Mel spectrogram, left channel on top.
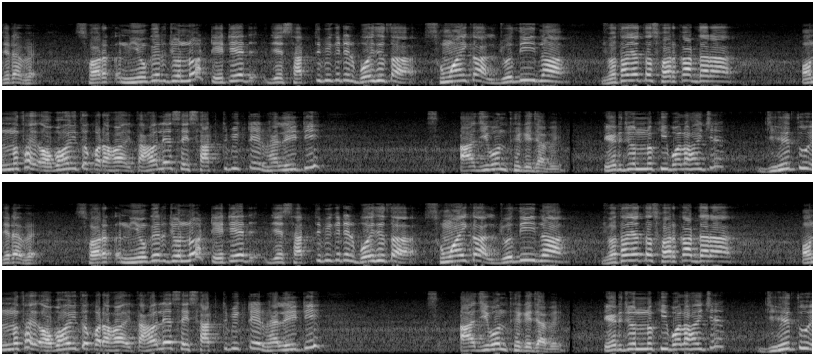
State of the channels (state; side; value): normal; both; correlation 0.57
